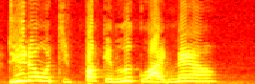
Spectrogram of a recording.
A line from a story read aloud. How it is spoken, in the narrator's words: she hollered at the top of her lungs, making my ears ring with every yelling drill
